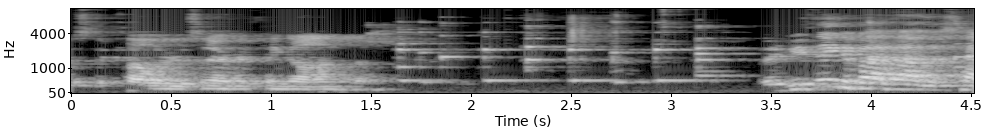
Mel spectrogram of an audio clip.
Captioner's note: phone ringing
